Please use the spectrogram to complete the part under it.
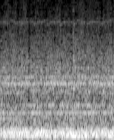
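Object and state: Nothing is struck.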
